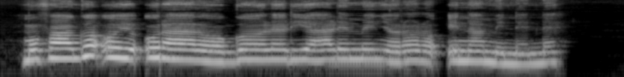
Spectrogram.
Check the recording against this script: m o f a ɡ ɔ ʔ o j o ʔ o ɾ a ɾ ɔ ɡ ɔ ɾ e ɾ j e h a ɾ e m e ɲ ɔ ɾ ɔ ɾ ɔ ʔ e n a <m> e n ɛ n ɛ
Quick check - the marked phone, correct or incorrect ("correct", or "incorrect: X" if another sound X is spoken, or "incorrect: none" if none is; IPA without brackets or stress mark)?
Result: correct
